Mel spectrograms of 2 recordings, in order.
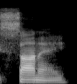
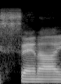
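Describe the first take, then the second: First: The name ends with an 'ay' sound. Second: The name ends with an 'eye' sound. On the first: This follows the Japanese reading of the name. The speaker calls it right. "so it would be Sane" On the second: This is how the group usually says it. The speaker calls it wrong. "we say Senai"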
